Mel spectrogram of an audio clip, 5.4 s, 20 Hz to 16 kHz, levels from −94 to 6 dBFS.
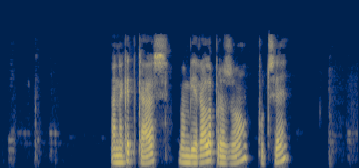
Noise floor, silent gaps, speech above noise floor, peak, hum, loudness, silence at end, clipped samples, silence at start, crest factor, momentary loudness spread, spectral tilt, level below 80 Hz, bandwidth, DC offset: -77 dBFS; none; 59 dB; -2 dBFS; none; -18 LUFS; 1.05 s; under 0.1%; 1.7 s; 18 dB; 10 LU; -5 dB/octave; -60 dBFS; 7.6 kHz; under 0.1%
